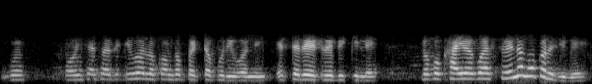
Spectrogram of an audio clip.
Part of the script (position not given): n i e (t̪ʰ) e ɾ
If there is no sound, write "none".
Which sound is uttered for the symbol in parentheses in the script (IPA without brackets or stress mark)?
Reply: t̪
